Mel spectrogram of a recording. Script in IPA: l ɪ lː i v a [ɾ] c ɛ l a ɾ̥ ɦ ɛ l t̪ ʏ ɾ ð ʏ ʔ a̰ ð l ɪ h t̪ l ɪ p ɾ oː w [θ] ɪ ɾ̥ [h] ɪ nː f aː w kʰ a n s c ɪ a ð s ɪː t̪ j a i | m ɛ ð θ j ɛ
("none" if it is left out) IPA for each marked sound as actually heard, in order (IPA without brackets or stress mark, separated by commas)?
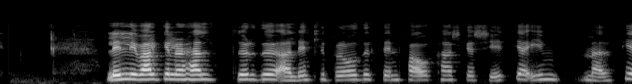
l, ð, θ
